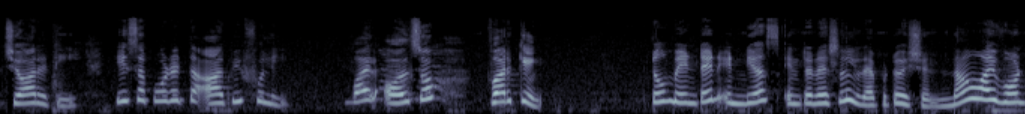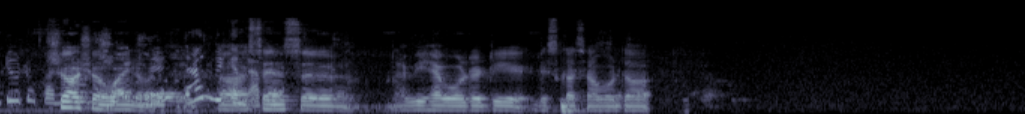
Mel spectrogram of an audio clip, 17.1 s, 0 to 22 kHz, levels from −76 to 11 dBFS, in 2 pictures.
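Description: From 8.6 to 10.29 s, again 10.86 to 11.36 s and faintly 13.35 to 14.66 s, an echo leak repeats the speech about 385 ms late, likely from a loudspeaker echo canceller missing the pickup. It sounds at about -5, -10 and -25 dB, and shows as shifted copies of the harmonic bands. Between 9.54 and 10.24 s, speech suppressed in double talk dips the talker by a few decibels in brief patches totalling roughly 200 ms. The cause is likely the canceller clamping both its own talker and the loudspeaker echo, which shows as waveform notches.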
